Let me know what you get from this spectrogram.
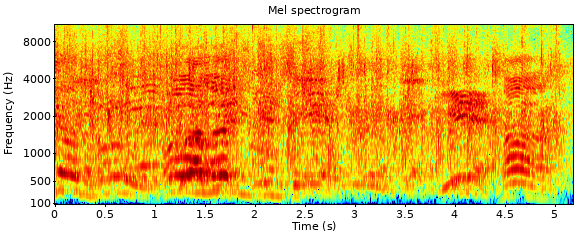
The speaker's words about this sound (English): Let's clap our hands and magnify.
